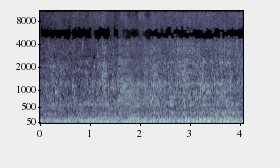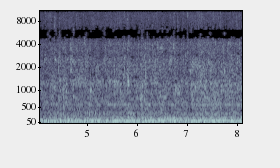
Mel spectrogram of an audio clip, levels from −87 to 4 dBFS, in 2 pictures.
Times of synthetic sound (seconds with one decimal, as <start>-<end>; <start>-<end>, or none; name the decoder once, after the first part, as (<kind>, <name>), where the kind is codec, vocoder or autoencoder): 1.6-2.2 (vocoder, WaveNeXt)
